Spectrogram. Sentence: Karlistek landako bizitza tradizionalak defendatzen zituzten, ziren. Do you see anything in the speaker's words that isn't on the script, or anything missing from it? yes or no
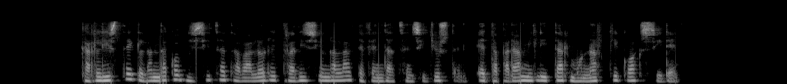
yes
